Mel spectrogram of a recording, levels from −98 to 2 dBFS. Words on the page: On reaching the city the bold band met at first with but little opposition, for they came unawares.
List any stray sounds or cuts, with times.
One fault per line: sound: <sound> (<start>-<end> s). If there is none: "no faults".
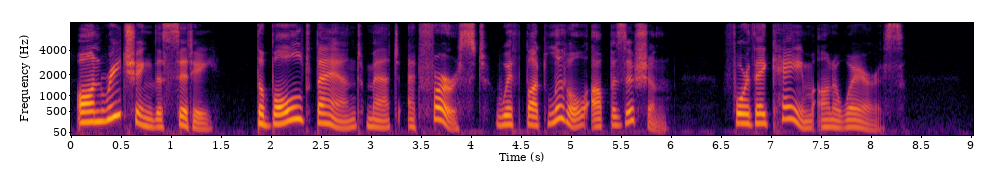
no faults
